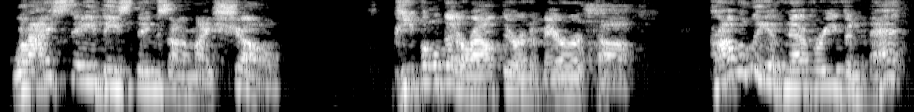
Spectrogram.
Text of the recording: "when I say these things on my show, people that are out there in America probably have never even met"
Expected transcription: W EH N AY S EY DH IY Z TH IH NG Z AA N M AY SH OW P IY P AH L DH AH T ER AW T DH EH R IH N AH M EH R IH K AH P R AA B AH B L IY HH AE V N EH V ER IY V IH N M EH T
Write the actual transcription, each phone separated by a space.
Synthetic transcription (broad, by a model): W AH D AY S EY DH IY Z TH IH NG Z N M AY SH OW P IY P L DH AH T ER AW T DH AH R IH N AH M EH R IH K AH P R AA B AH B L IY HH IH V N EH V ER IY V IH N M EH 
